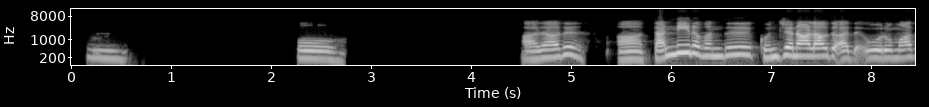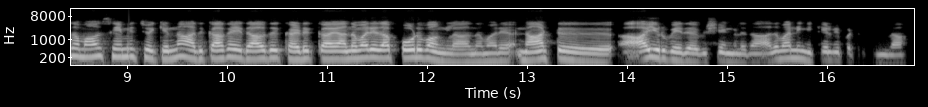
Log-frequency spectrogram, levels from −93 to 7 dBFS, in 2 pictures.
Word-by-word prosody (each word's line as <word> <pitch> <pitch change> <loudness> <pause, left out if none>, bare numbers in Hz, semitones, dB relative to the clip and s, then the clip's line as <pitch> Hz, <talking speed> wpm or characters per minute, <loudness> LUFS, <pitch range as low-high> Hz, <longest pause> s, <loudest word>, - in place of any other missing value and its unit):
ம். 190 -4 -10 1.7
ஓ! 190 - -3 2.3
அதாவது 205 +7 +2 0.9
தண்ணீர 290 +11 +6
வந்து 230 +2 -1 0.3
கொஞ்ச 225 +4 +3
நாளாவது 235 0 +7 0.4
ஒரு 200 0 +2
மாதமாவது 215 +2 -1
சேமிச்சு 220 -1 -5
வைக்கணும்னா, 185 +4 -3
அதுக்காக 190 +2 -1
ஏதாவது 185 +1 +1 0.2
கடுக்காய் 180 0 +1
அந்த 190 +1 0
மாதிரி 205 +1 +2
ஏதாவது 200 0 -1
போடுவாங்களா? 185 -9 0
அந்த 145 0 -10
மாரி 150 +1 -7 0.2
நாட்டு, 185 +2 0 0.8
ஆயுர்வேத 175 -7 -1
விஷயங்கள் 145 -3 -10
தான் 145 - -6
அது 180 - -6
மாதிரி 195 0 -4
நீங்க 165 -4 -8
கேள்வி 165 -1 -8
பட்டுருக்கீங்களா? 265 - -15
195 Hz, 105 wpm, -21 LUFS, 180-220 Hz, 2.3 s, நாளாவது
